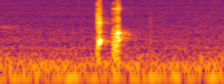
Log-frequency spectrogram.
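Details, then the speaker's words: Hiccups in a newborn less than a day old: two quick, sharp hiccup sounds in a quiet room. "So far, we have seen his first hiccups. Here are his first out of womb hiccups. It sounds like he's saying hiccup."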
